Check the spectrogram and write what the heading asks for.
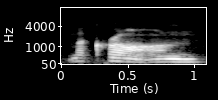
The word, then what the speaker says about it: macaron: And And so you got macaron, macaroon, macaron, macaroni, macaroni. I I get them all mixed up. Yeah. Mac Mcron. That's how you say it in in French.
